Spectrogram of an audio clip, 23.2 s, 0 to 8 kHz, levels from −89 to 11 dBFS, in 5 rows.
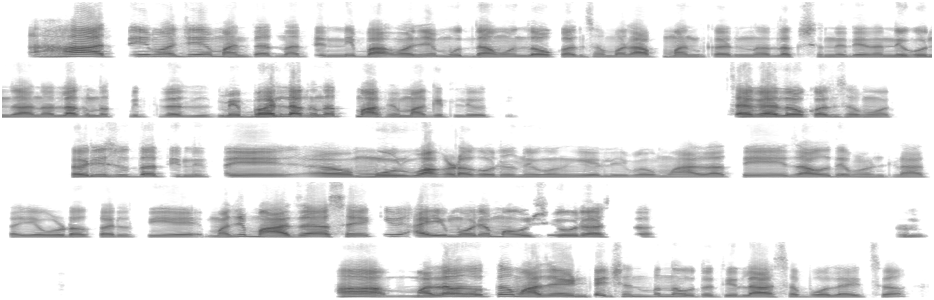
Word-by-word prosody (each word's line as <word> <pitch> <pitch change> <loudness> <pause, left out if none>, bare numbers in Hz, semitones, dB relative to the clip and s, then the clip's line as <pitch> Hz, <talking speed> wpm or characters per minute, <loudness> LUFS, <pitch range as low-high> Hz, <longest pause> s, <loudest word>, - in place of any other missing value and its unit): हां, 250 0 +7
ते 240 - 0
म्हणजे 240 0 0
म्हणतात 220 0 -1
ना 205 - -2
त्यांनी 205 +1 -6
बा 185 -2 +2
म्हणजे 165 +5 -3
मुद्दामहून 185 0 -3
लोकांसमोर 180 0 -2
अपमान 170 0 -2
करणं, 160 -1 -6
लक्ष 165 0 -6
न 170 -1 -7
देणं, 160 0 -5
निघून 170 0 -4
जाणं, 160 -1 0
लग्नात 175 +2 +1
मी 185 - -12
तिला 185 +2 -2 0.2
मी 185 +1 -1
भर 195 +3 +7
लग्नात 220 0 +4
माफी 195 -3 +4
मागितली 165 -2 -4
होती. 150 - -11 1.1
सगळ्या 195 +1 +8
लोकांसमोर. 170 -4 0 0.6
तरीसुद्धा 225 +3 +1
तिनी 210 -2 -8
ते 195 -1 -3 0.3
अ, 170 -1 -1
मूळ 195 +3 0
वाकडा 185 -1 +4
करून 175 -1 -6
निघून 170 -2 -7
गेली. 150 -1 -9
मग 160 +1 -8
मला 170 0 -3
ते 190 0 -3
जाऊदे 185 +1 -2
म्हंटलं, 160 -3 -11
आता 150 0 -9
एवढं 160 +3 -3
करतीये, 170 0 -5
म्हणजे 170 +10 -3
माझं 175 +5 +5
असं 205 +1 0
आहे, 210 - -1
की 255 +3 -6
आई 190 +3 +3
मरो 210 +1 +1
मावशी 200 -1 -3
वगैरे 195 -1 +2
असतं. 180 -2 -3 1.2
पण - - -12 1.7
हां, 230 +1 +6
मला 175 +8 +5
नव्हतं, 235 +3 +2
माझं 210 -2 +5
इंटेन्शन 215 +1 0
पण 230 - -7
नव्हतं 195 -4 -4
तिला 175 -1 0
असं 165 +1 -3
बोलायचं. 160 +2 -6
180 Hz, 170 wpm, -24 LUFS, 170-205 Hz, 1.7 s, सगळ्या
